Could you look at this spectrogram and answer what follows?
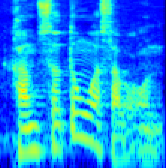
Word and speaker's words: خمسة وسبعون: Arabic में इसको हम पढ़ेंगे खमसतुम व सबऊन।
